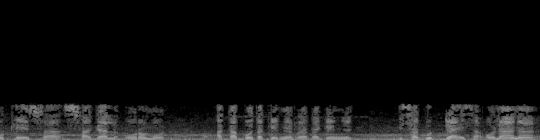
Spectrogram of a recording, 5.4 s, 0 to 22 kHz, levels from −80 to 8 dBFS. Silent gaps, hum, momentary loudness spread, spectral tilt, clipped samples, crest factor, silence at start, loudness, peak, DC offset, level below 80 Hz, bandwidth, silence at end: none; none; 8 LU; -4 dB/octave; under 0.1%; 18 dB; 0 s; -31 LUFS; -14 dBFS; under 0.1%; -62 dBFS; 6 kHz; 0 s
